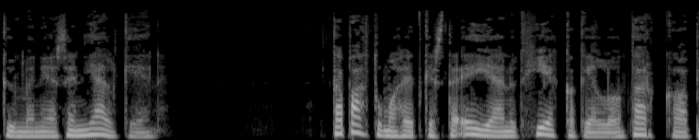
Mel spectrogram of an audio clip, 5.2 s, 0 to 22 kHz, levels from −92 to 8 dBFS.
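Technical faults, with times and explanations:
No technical faults can be heard in this clip. There is nothing to time or explain.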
